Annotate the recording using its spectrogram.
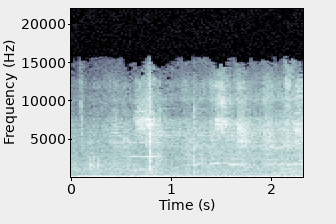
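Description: Steady low rumble of street noise, with a single sharp click a little under a second in as a shop's glass door is pushed open.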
